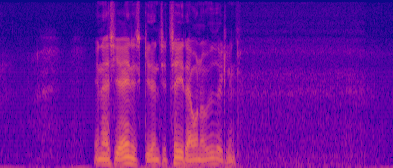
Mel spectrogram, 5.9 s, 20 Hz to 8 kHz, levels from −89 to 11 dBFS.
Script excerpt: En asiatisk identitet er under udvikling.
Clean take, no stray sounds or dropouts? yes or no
yes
